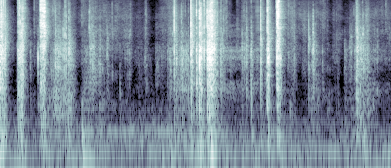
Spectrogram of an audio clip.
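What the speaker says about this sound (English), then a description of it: "let's cut out some of this" Paper pages being cut and torn out of a magazine for collage, with crisp irregular snipping and tearing bursts close up, separated by short quiet gaps.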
